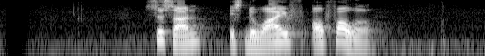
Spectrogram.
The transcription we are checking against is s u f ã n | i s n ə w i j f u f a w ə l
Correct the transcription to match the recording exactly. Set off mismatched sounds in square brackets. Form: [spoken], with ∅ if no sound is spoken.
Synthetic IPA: s u [s] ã n | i s [d] ə w [a] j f [ɔ] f a w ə l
